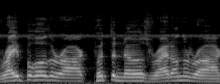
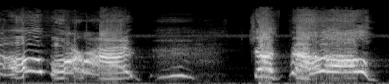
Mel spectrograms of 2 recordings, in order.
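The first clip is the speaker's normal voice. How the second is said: very loud, very high, cracking, breaking holler; 17 dB louder than usual. Describing her vocal cords giving out, retelling herself yelling paddling commands, voice cracking like a teen. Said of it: "I sound like a 14-year-old kid going through puberty".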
